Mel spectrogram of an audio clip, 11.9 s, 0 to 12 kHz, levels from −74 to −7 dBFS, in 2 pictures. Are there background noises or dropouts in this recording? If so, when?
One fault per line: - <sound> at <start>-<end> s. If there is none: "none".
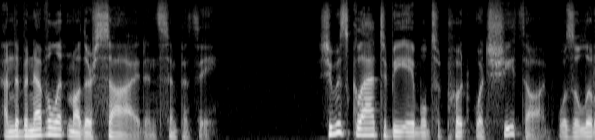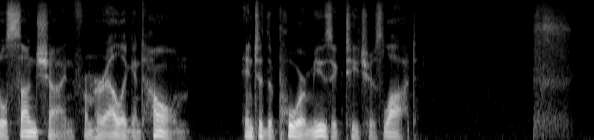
- breath at 11.3-11.7 s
